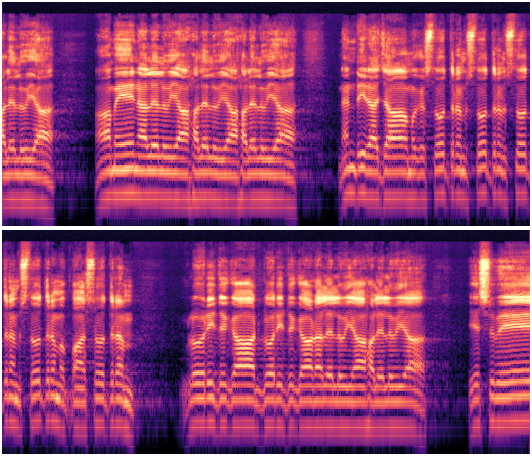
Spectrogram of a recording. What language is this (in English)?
Hindi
